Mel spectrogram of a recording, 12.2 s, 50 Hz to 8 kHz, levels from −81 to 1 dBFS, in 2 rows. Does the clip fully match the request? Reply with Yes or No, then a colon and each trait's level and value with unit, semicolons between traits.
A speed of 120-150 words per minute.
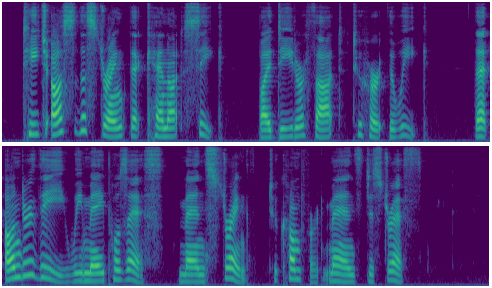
Yes: slow, 135 wpm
